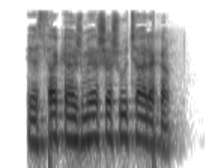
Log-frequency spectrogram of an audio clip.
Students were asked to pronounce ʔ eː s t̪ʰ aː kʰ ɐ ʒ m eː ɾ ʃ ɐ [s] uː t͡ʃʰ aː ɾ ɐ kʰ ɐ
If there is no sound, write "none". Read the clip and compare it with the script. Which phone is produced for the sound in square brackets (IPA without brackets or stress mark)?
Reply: ʃ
